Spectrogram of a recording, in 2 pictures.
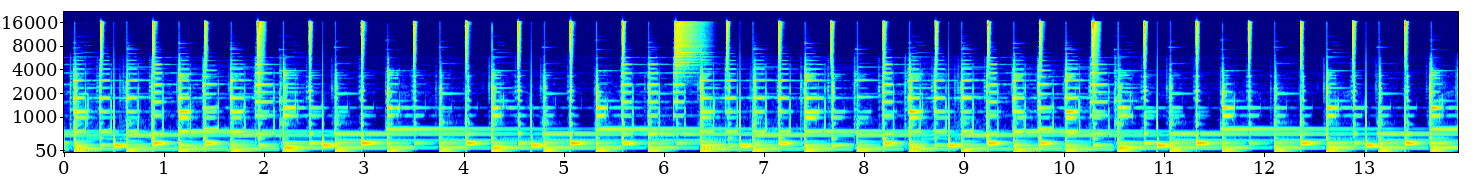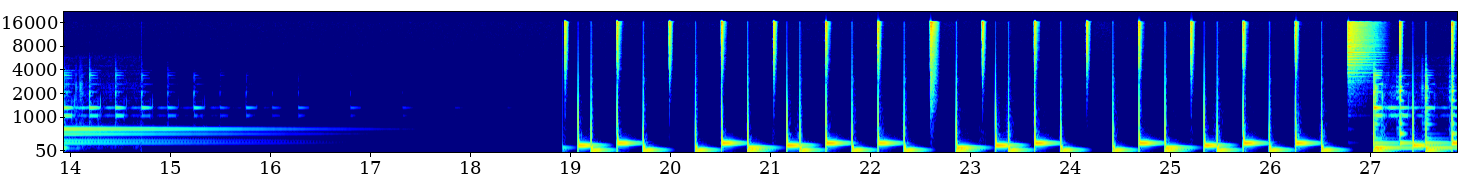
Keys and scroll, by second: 8.0 ctrl+d, 14.4-17.6 typing.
